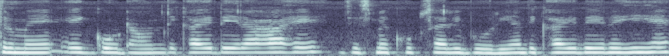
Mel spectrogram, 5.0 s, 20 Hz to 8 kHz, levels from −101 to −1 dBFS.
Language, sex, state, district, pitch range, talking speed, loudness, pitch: Hindi, female, Jharkhand, Jamtara, 220-235 Hz, 180 wpm, -13 LUFS, 230 Hz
